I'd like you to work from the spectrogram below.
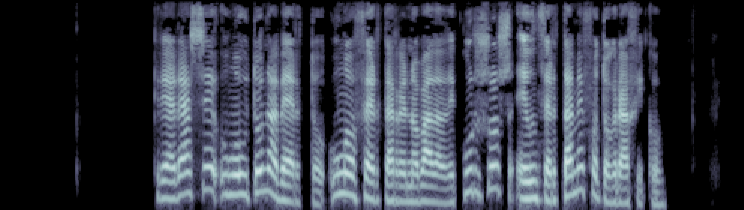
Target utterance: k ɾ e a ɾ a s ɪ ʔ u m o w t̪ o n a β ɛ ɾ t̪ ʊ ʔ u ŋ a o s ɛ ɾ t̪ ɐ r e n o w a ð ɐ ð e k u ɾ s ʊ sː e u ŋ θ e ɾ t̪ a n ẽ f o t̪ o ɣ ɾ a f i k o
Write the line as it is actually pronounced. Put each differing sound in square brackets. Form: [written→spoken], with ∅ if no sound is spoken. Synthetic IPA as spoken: k ɾ e a ɾ a s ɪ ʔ u [m→ŋ] o w t̪ o n a β ɛ ɾ t̪ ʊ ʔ u ŋ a o [s→f] ɛ ɾ t̪ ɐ r e n o [w→β] a ð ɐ ð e k u ɾ s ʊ [sː→s] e u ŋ θ e ɾ t̪ a [n→m] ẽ f o t̪ o ɣ ɾ a f i k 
